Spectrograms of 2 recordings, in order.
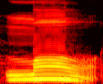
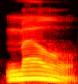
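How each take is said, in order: First: The m sound is thick and heavy. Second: The m sound is thin and light. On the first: The speaker calls it wrong. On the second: The speaker calls it right. "mim tipis"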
